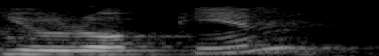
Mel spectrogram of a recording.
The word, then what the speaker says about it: European: If the pronunciation of E or U starts with that of U, then before that very word we will use A. See, A-U-V. Okay, so the pronunciation has started with U, and that's why we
